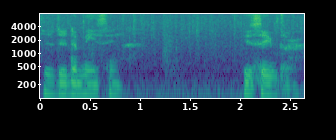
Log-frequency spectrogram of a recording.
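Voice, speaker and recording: Measured, low-toned man in audio roleplay. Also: level tone, background noise. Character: calm, protective male monster hunter. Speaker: voice actor playing a monster hunter. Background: faint sound-effect ambience.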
